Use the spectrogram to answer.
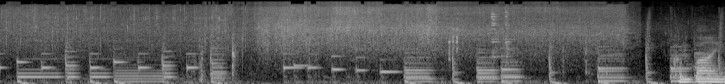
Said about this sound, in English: shrimp and cook until they turn pink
